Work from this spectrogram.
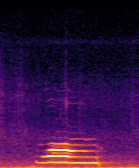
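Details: Talkative park stray delivering a single steady, drawn-out meow lasting under a second, flat in pitch with clear overtones, above a low background hum.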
